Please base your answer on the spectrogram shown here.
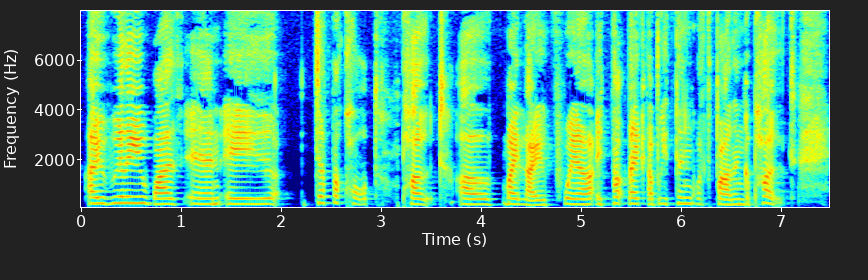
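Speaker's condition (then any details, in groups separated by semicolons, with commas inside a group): Deafness; born in Texas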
